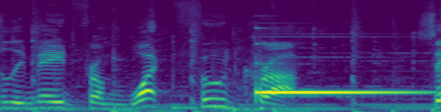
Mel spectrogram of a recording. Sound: bell dings

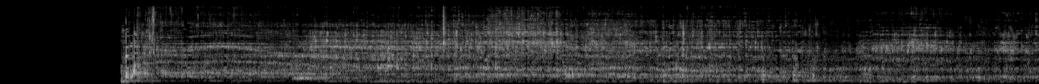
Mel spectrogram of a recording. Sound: sound of sink drain

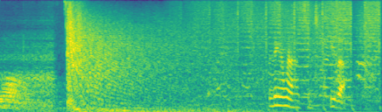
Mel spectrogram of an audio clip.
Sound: explosion

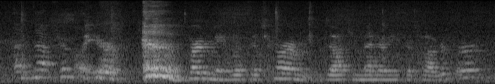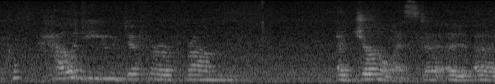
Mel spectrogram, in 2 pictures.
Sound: clears throat

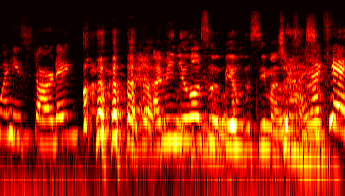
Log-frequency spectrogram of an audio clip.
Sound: laughs

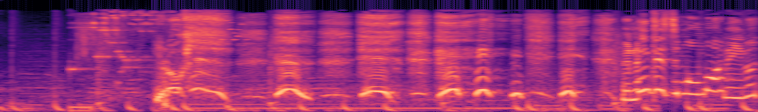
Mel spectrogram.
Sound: heavy breathing

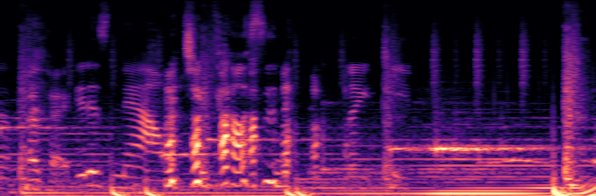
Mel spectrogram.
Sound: laughs

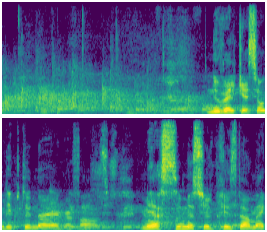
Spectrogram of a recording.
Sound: applause

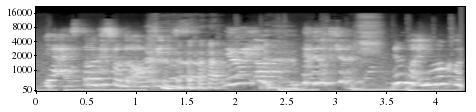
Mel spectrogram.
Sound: laughs

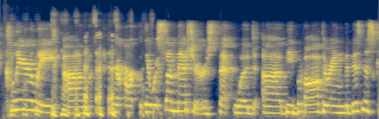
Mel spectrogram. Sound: laughter

